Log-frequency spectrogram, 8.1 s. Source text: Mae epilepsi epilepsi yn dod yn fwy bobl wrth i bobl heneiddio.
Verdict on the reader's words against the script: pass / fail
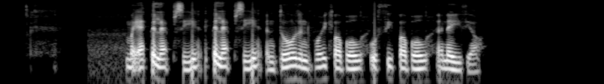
pass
